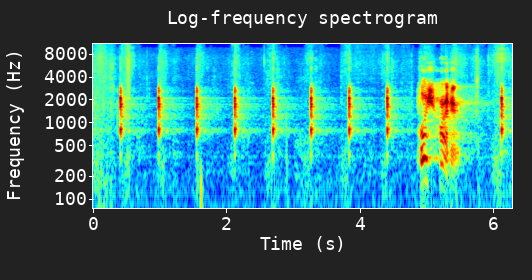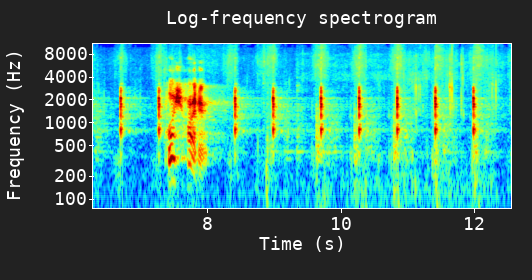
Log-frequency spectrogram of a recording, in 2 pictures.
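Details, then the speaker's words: Training demonstration of a ZOLL AED 3 metronome: after "no shock advised, start CPR," regular tones at about 110 a minute pace chest compressions, with two short spoken device prompts. "push to match the tone the AED 3 is monitoring and reminding me to start CPR"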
